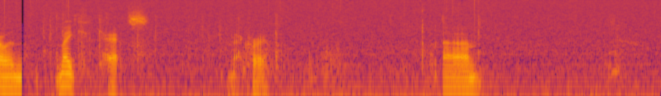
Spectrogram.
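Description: A man speaks in short bursts close to a microphone.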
